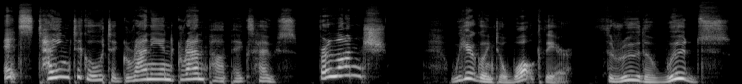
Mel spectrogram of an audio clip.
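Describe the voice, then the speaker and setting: Storybook pig mum, female reader acting: polite, sing-song, raised pitch, very animated. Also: slow, breathy edge, heavily acted. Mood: calling out. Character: bright, polite mother pig, Mummy Pig. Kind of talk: read-aloud children's storybook voice.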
